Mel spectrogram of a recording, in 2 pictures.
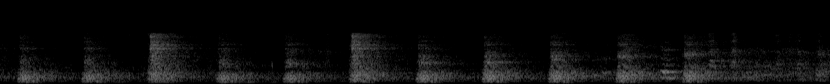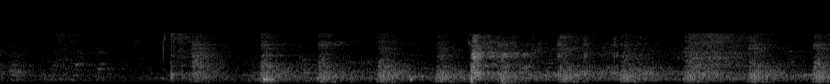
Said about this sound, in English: To understand, someone is hammering. They must be fixing something. They must be fixing something because it was broken.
